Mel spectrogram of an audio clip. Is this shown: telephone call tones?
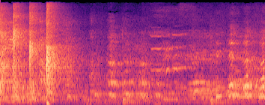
no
